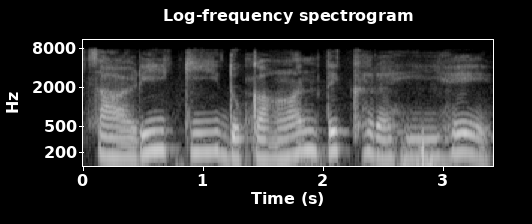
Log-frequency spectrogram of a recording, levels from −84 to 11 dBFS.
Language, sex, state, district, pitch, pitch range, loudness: Hindi, female, Madhya Pradesh, Bhopal, 190 Hz, 160-200 Hz, -18 LUFS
